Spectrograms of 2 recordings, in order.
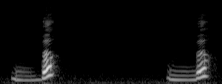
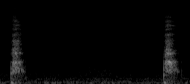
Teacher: You heard the B sound. The voice came out of your throat.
